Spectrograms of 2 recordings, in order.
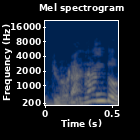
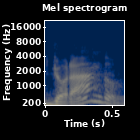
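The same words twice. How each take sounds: First: "llorando" stretched with a swooping pitch. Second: Said in the usual way. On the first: Real, not acted. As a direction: stretch the middle of "llorando" for drama. Repeats word to dramatize the crying.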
